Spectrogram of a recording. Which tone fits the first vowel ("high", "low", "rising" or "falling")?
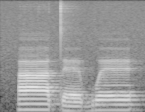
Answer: high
